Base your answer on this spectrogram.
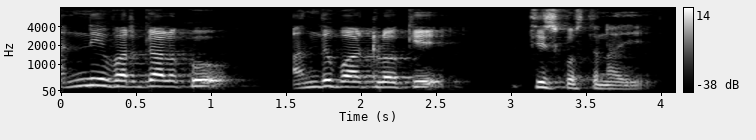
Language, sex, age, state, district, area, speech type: Telugu, male, 45-60, Andhra Pradesh, Guntur, rural, spontaneous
